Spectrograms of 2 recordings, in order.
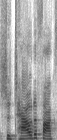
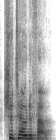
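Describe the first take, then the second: First: The last word ends with a ks sound, like 'fox'. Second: The last word ends in a vowel, like 'foe'. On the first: The speaker calls it wrong. "They would have said Chateau de Fox" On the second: The speaker calls it right. "I actually wanted to name the painting company Chateau de Faux"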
